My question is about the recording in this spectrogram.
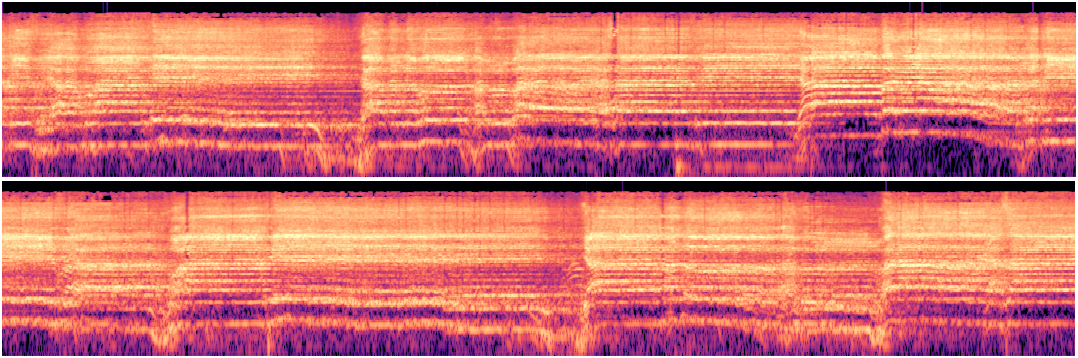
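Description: Group of male chanters (a kurel) chanting a Sufi qasida in Arabic into microphones. The melody comes in long held phrases with sliding pitch, breaking briefly about every six seconds.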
